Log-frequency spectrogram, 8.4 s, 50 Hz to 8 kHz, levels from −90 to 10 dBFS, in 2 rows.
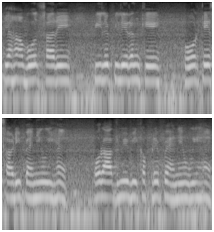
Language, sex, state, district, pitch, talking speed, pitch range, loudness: Hindi, female, Haryana, Jhajjar, 220 Hz, 135 wpm, 210-230 Hz, -14 LUFS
